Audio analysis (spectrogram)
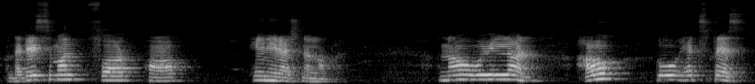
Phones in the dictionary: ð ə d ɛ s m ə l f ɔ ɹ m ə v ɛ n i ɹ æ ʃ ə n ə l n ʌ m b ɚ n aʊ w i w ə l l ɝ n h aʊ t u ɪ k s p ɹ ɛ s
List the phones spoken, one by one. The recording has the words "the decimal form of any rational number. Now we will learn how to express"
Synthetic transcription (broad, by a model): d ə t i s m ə n f ɔ ɹ m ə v ɛ n i ɹ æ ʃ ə n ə l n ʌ m b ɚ n aʊ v i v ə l l ɝ n h aʊ t u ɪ k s p ɹ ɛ s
